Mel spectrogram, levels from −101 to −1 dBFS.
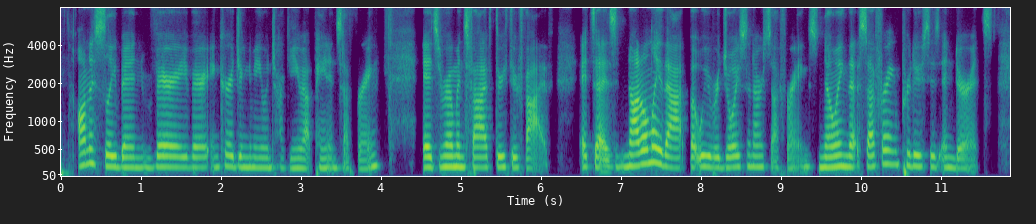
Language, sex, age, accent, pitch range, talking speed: English, female, 10-29, American, 180-200 Hz, 165 wpm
